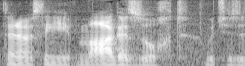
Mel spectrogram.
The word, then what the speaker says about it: Magersucht: Magersucht. – Sucht. Sucht. Spell it. – Mager, M A G E R, and Sucht, S U C H T. Magersucht.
